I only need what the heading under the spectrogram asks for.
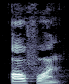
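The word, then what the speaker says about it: often: ऑफन, यहाँ पर FTEN का पैटर्न है इसलिए टी साइलेंट है।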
